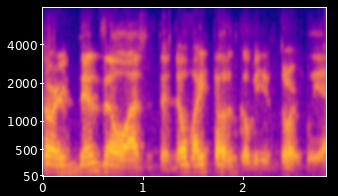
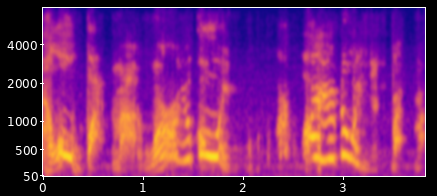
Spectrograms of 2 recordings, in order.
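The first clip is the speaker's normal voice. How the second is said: bad put-on villain voice, very high and swooping; 4 dB louder than usual. Asked what Venom sounds like, the speaker answers in a Venom voice. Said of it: "Venom voice".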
